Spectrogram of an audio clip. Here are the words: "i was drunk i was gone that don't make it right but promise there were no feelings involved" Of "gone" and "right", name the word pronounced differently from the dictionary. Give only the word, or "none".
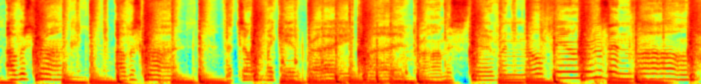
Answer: none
